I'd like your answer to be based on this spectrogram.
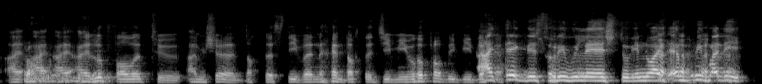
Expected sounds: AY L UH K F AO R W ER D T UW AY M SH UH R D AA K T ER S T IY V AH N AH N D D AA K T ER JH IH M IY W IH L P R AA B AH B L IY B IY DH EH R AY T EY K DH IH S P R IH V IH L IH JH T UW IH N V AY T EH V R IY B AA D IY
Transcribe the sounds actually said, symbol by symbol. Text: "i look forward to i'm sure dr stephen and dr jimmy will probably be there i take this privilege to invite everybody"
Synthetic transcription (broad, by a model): AY L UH K F AO W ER D T UW AY M SH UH D AA K T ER S T IY V AH N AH N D D AA K T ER JH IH M IY W IH L P R AA B AH B L IY B IY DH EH AY T EY K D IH S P R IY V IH L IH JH T UW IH N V AY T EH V R IY B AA D IY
